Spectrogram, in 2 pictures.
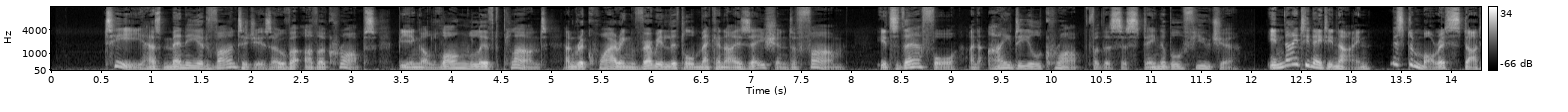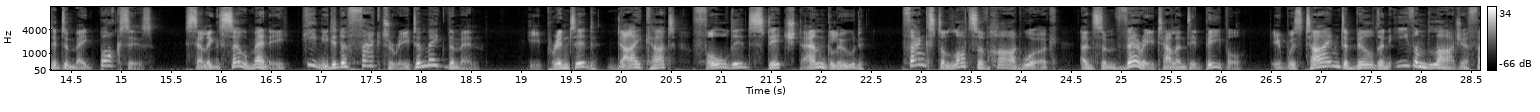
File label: Corporate, UK; Voice-over demos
